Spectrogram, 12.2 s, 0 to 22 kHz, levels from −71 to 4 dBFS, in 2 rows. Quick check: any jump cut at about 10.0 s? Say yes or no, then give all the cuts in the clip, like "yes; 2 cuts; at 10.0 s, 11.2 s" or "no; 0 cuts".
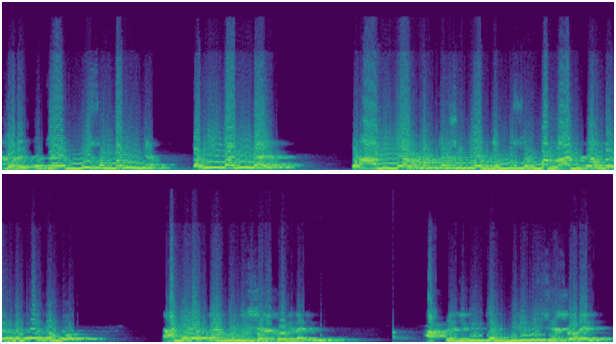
yes; 1 cut; at 10.0 s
